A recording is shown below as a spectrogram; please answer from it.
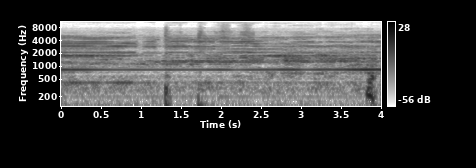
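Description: Tim Holtz heat gun running, its fan motor giving a steady whine made of several tones over a low rush of air, with two light knocks about a second and a half in.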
